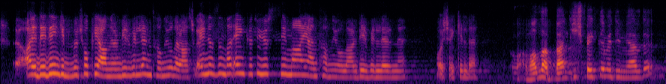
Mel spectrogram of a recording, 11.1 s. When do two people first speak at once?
none

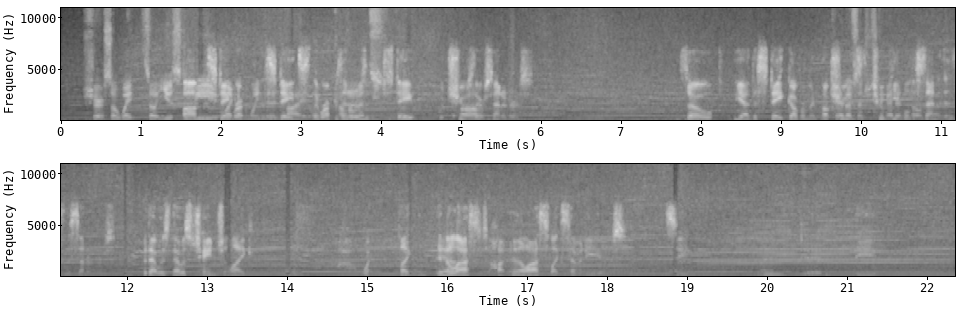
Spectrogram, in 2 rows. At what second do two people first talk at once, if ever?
1.5 s

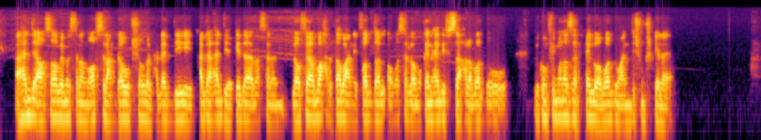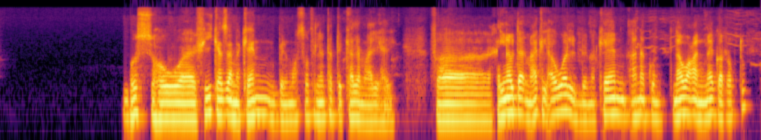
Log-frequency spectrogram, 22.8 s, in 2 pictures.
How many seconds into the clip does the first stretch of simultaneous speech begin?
none

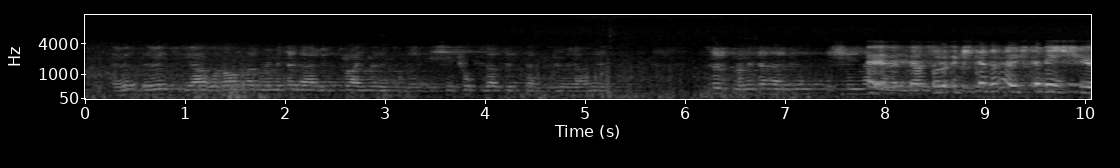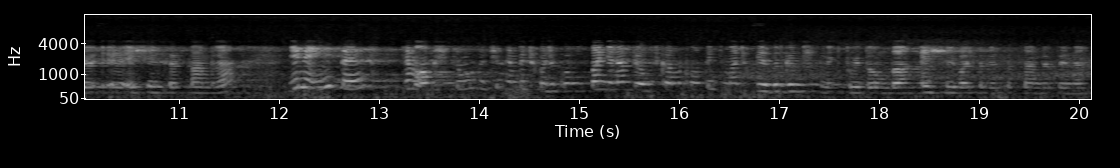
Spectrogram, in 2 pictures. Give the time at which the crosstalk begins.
7.8 s

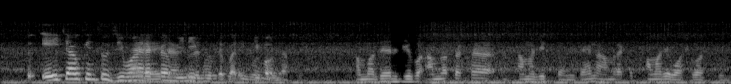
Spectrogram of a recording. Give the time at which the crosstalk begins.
1.3 s

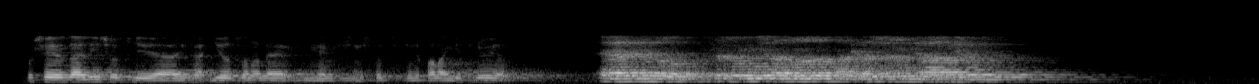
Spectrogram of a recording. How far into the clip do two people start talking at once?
none

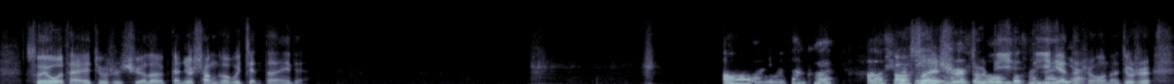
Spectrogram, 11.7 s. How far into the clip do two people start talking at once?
8.9 s

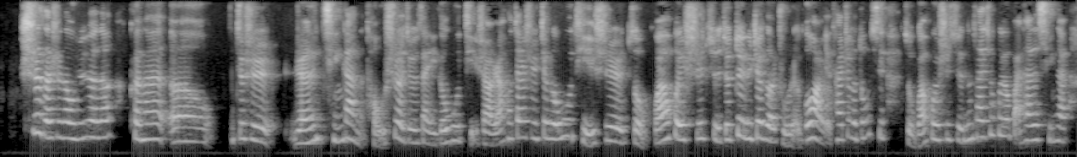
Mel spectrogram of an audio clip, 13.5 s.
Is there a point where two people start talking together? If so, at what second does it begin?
none

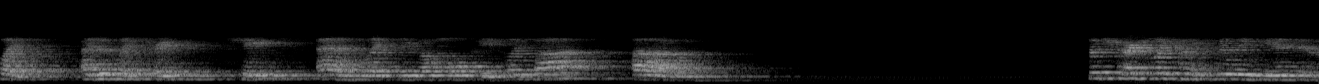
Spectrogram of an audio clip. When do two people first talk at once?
none

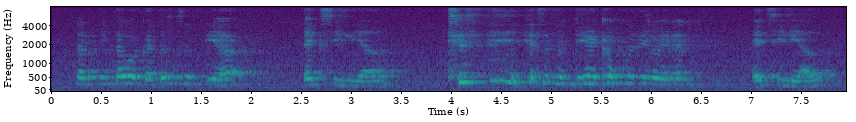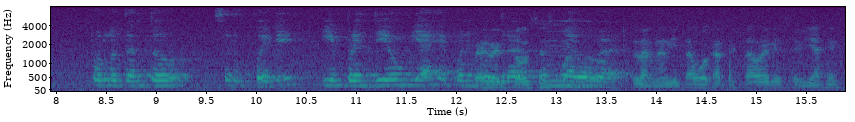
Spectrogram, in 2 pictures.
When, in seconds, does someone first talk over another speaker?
12.2 s

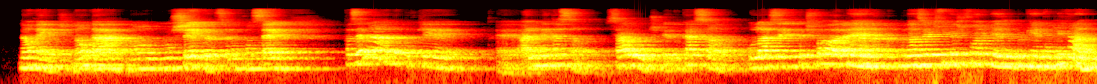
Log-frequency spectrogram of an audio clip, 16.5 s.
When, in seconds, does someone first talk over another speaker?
none

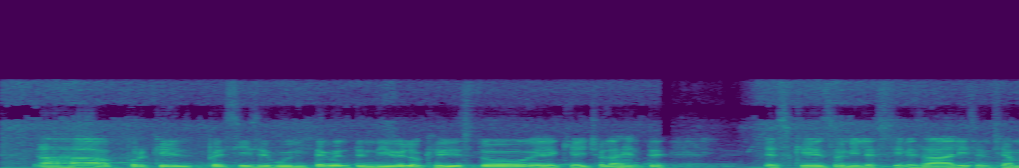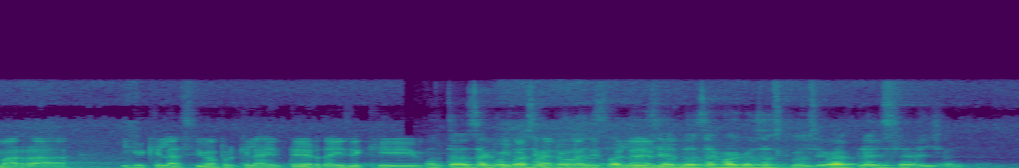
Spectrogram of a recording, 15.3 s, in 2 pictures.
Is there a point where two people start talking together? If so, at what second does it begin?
11.2 s

